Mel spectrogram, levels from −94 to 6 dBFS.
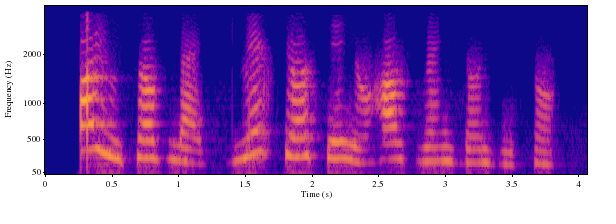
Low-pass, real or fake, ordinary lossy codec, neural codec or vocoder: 3.6 kHz; real; none; none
